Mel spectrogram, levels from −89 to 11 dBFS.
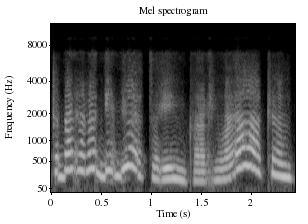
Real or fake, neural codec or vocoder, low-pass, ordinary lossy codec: fake; codec, 16 kHz, 0.5 kbps, FreqCodec, smaller model; 7.2 kHz; Opus, 32 kbps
